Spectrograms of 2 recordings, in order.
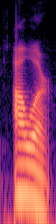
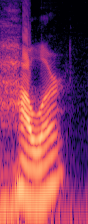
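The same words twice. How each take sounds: First: The word begins directly with a vowel. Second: The word begins with an audible h sound. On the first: The speaker calls it right. "dia dibacanya sebagai hour" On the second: The speaker calls it wrong. "dia nggak dibaca hour"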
